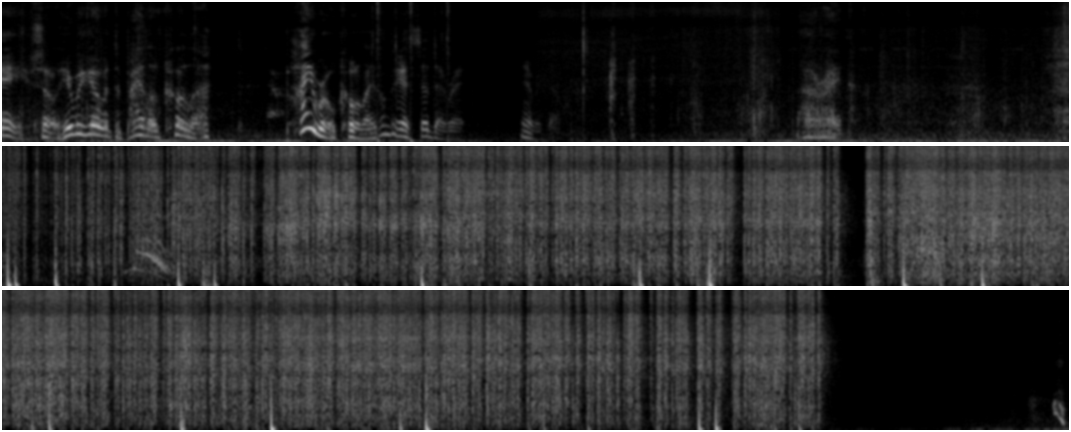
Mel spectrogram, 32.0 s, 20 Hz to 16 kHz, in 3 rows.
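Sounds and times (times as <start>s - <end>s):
fountain firework hissing and crackling: 5.2s - 7.6s, 10.4s - 29.6s
sharp firework pops: 5.4s - 6.4s, 10.6s - 13.3s, 13.9s - 29.7s.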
